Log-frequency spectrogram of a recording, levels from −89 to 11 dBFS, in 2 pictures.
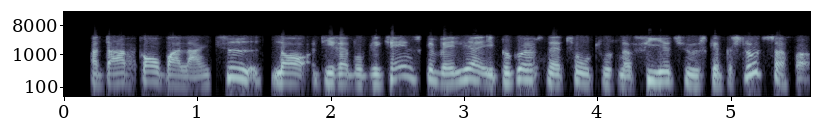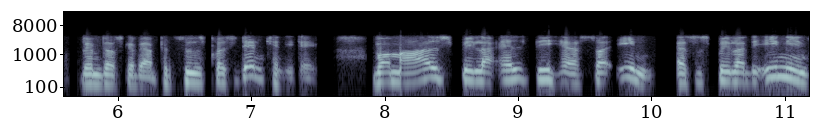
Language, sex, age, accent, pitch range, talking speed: Danish, male, 50-69, native, 125-160 Hz, 205 wpm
